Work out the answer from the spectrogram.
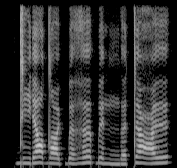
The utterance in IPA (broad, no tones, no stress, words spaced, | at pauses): diɾʲa dˤyɓəɦə ɓɘnŋə təʕɘ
